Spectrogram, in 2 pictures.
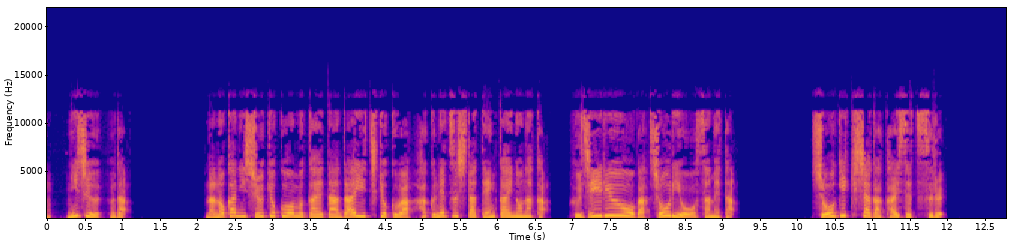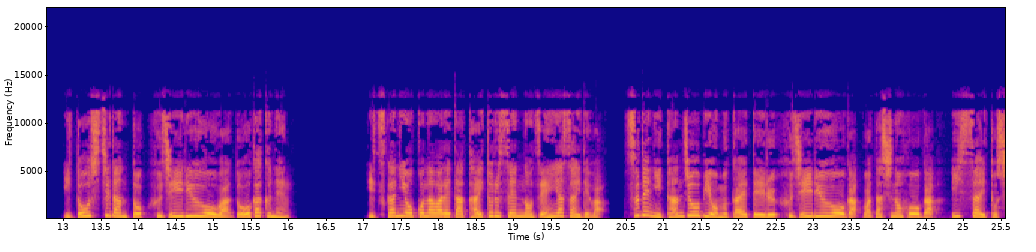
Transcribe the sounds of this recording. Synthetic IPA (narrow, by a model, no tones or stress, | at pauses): ɲ̟iʑɨːd̪a | nano̞kaɲ̟iɕɨːkʲo̞kɯ̟o̞mɯ̟kae̞t̪ad̪aiːt͡ɕi̥kʲo̞kɯ̟βahakɯ̟ne̞t͡sɨɕi̥t̪at̪ẽ̞ŋkaino̞naka | ɸɯ̟ʑiːɾʲɨːo̞ːɡaɕo̞ːɾʲio̞ːsame̞t̪a | ɕo̞ːɡʲikʲi̥ɕaɡakaise̞t͡sɨ̥sɨɾɯ̟ | it̪o̞ːɕi̥t͡ɕid̪ãnt̪o̞ɸɯ̟ʑiːɾʲɨːoːβad̪o̞ːɡakɯ̟nẽ̞ŋ | it͡sɨ̥kaɲ̟io̞ko̞naβaɾe̞t̪at̪ait̪o̞ɾɯ̟sẽ̞nːo̞zẽ̞ɰ̃jasaid̪e̞β̞a̰ | sɨd̪e̞ɲ̟it̪ãɲ̟d͡ʑo̞ːbʲio̞mɯ̟kae̞t̪e̞iɾɯ̟ɸɯ̟ʑiːɾʲɨːo̞ːɡaβat̪aɕino̞ho̞ːɡa | isːait̪o̞ɕ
